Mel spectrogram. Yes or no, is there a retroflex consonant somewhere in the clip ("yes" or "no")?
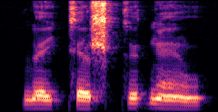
yes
